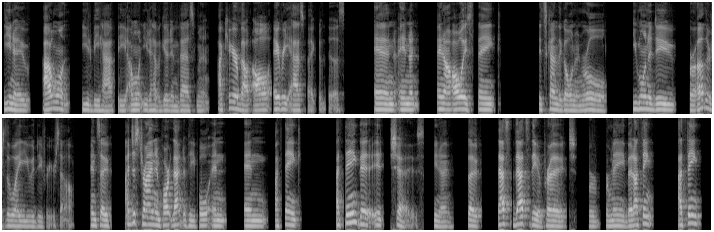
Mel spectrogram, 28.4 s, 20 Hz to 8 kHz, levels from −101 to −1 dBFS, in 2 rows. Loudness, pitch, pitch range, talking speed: -31 LUFS, 145 Hz, 135-160 Hz, 175 wpm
